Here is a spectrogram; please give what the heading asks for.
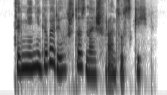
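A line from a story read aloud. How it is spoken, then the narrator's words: Whispered. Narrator (Russian): прошептала я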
